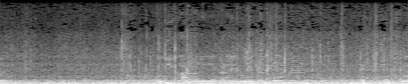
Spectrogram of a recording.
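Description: Steady low rumble of road and engine noise inside a moving car's cabin, with people's voices over it.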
